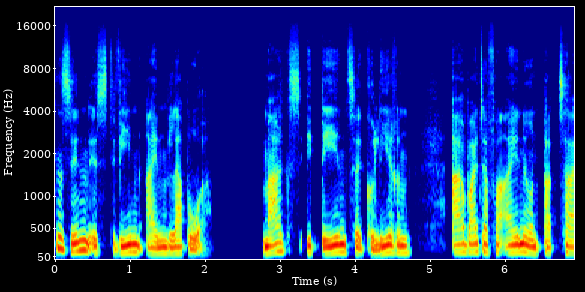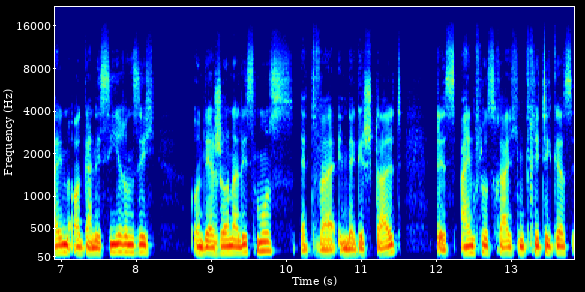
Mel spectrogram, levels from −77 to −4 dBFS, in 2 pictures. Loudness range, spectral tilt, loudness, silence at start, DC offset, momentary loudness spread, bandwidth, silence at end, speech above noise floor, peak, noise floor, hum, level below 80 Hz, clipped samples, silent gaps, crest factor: 2 LU; -6.5 dB/octave; -20 LUFS; 0 s; under 0.1%; 8 LU; 14 kHz; 0 s; over 71 dB; -6 dBFS; under -90 dBFS; none; -60 dBFS; under 0.1%; 2.16-2.75 s; 14 dB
